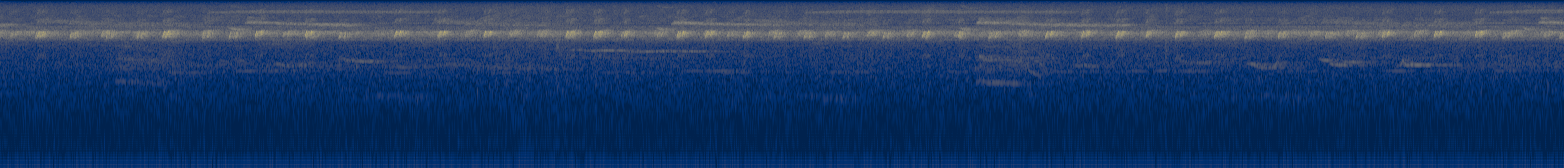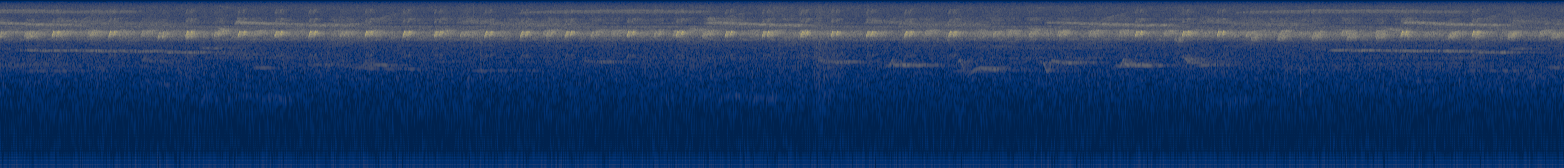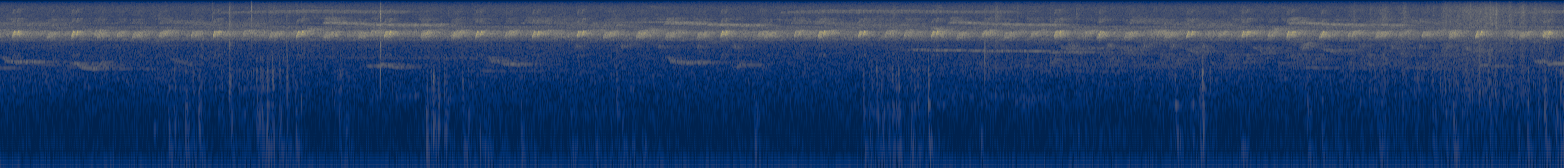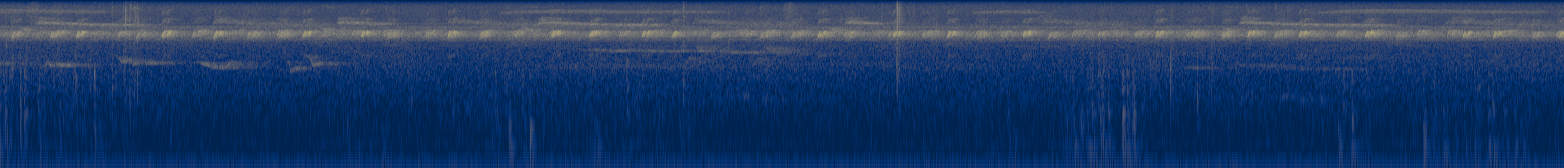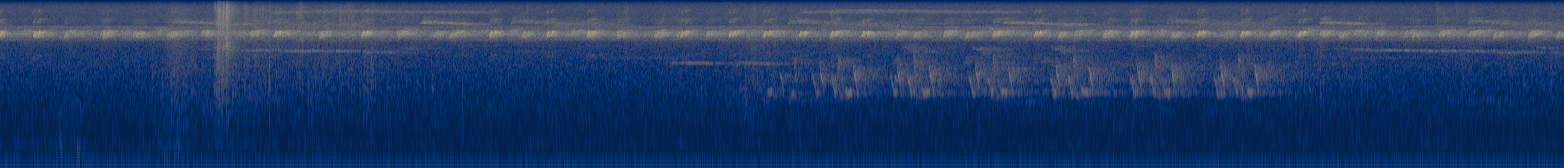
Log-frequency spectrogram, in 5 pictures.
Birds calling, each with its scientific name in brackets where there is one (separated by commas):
Plumbeous Antbird (Myrmelastes hyperythrus), Thrush-like Wren (Campylorhynchus turdinus), Ringed Woodpecker (Celeus torquatus), Hauxwell's Thrush (Turdus hauxwelli), Black-faced Antthrush (Formicarius analis), Little Tinamou (Crypturellus soui), unidentified bird, Ruddy Pigeon (Patagioenas subvinacea), Cinnamon-throated Woodcreeper (Dendrexetastes rufigula), Amazonian Grosbeak (Cyanoloxia rothschildii), Buff-breasted Wren (Cantorchilus leucotis), Black Caracara (Daptrius ater)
